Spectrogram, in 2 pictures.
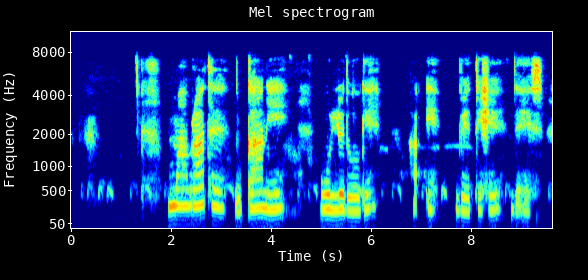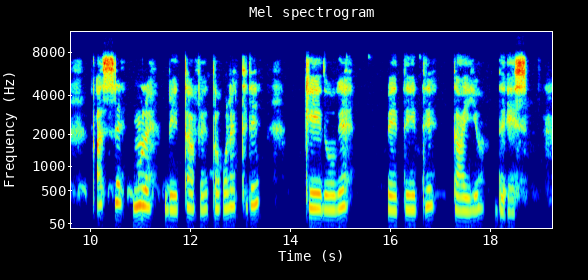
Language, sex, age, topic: Gamo, female, 25-35, government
